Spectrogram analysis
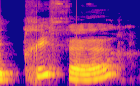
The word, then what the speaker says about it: préfère: Je préfère, je préfère. Notice how there's an accent on the first E. It just changes the sound, so it goes E, going up, and down is air.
